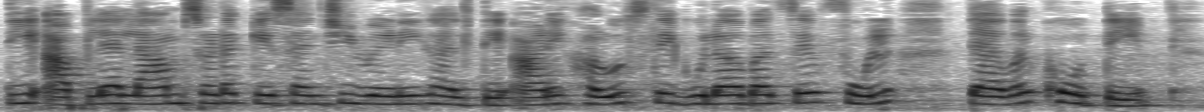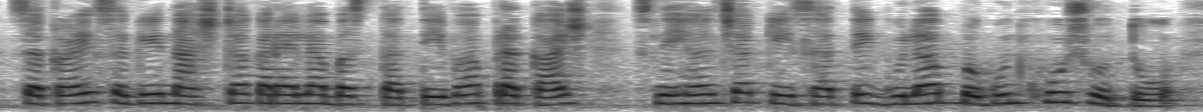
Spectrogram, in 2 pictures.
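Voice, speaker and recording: A woman narrating a family story in a steady, expressive reading style. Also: fairly high pitch, moderate pace.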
